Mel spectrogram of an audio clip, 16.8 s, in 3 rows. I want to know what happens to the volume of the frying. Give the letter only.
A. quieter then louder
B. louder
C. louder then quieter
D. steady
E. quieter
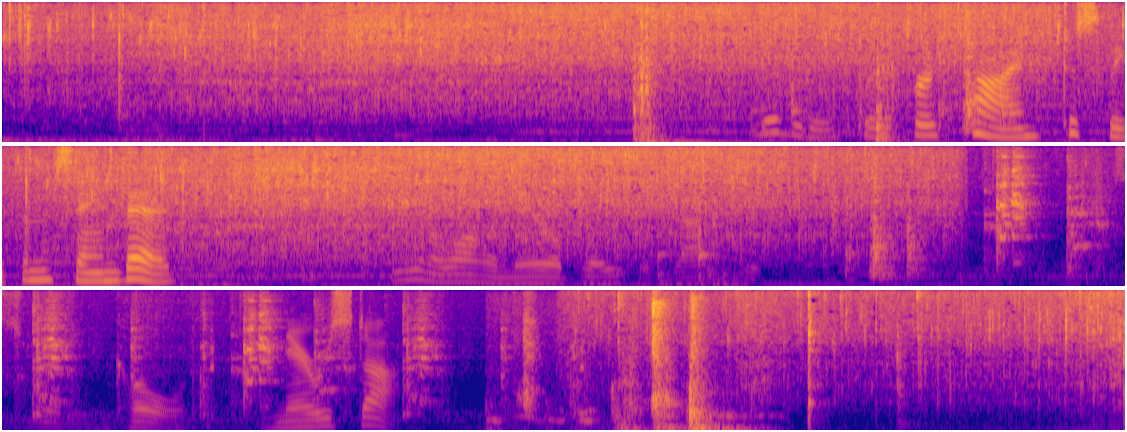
E.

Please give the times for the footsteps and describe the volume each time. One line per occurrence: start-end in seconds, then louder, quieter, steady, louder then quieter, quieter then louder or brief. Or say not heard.
not heard.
